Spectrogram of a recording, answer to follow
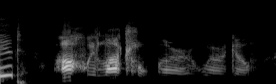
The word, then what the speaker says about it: Ahuitzotl: Ahuitzotl, or where we go? Ahuitzotl.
